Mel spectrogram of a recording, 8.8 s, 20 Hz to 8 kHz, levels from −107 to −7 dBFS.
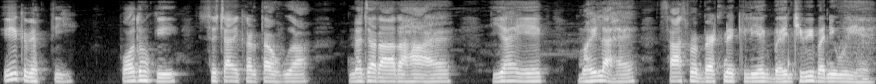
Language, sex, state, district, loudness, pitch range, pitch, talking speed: Hindi, male, Jharkhand, Jamtara, -19 LUFS, 125-145 Hz, 135 Hz, 180 wpm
